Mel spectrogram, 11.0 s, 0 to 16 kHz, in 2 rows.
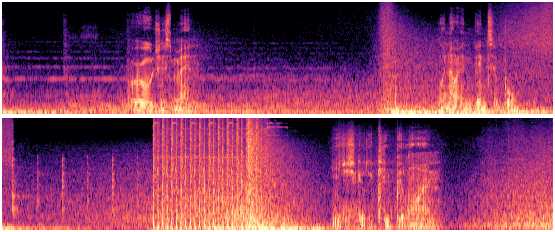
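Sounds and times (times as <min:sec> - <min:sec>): automatic gunfire burst: 0:07.0 - 0:08.4
man speaking: 0:08.8 - 0:10.0.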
